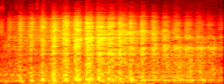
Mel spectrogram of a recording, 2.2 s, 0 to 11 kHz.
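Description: Electronic 'bionic power' sound effect, the fast fluttering buzz from 1970s bionic TV shows, played over the studio sound system. It starts suddenly and runs steadily with a quick, even flutter.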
